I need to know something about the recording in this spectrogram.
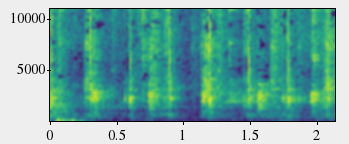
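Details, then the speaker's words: Old Czechoslovakian Chronotechna alarm clock with an unusual torsion-spring movement, missing its setting knobs; crisp, quick ticks about five or six per second, good balance-wheel amplitude but runs extremely fast. "it has a very good amplitude on the balance wheel but sadly it runs extremely fast"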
